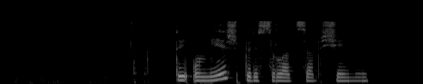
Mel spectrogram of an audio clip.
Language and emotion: Russian, neutral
